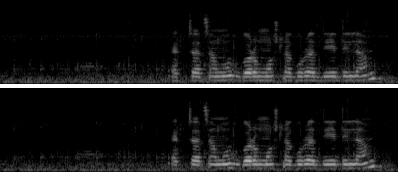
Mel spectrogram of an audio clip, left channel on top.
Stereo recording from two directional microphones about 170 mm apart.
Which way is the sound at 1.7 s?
60° right (ahead or behind).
